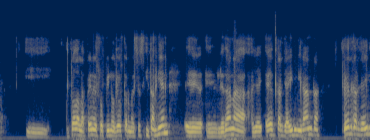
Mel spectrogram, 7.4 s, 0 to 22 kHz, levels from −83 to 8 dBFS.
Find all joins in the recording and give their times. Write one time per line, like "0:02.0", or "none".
0:01.2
